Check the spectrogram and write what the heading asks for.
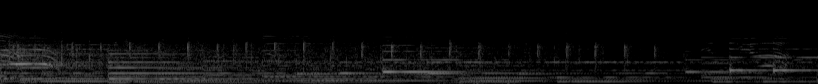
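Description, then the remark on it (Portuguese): An audience applauds for God in steady, rhythmic claps over sustained music with held keyboard-like tones, the crowd sound at moderate loudness. “É só glorificar o nome de Deus por isso e uma salva de palmas para Deus, porque Ele é maravilhoso.”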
